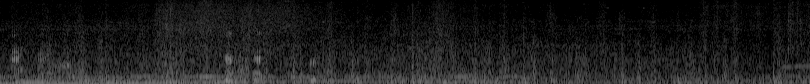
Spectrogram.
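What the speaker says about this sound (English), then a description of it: "I hear pigs oinking." Pigs oinking in the video game Dragon's Dogma II, a few scattered grunts over a steady ambient bed with faint hoof-like clops, no talk.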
